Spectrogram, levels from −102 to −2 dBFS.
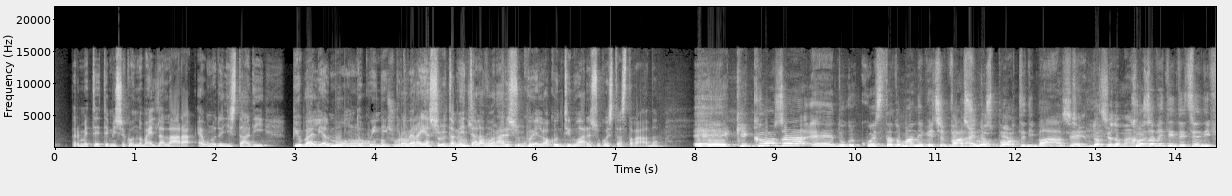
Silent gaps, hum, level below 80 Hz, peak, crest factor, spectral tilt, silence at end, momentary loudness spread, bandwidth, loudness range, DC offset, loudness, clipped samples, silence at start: none; none; -46 dBFS; 0 dBFS; 10 dB; -5 dB/octave; 0 s; 7 LU; 16 kHz; 2 LU; under 0.1%; -10 LUFS; 0.2%; 0.25 s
